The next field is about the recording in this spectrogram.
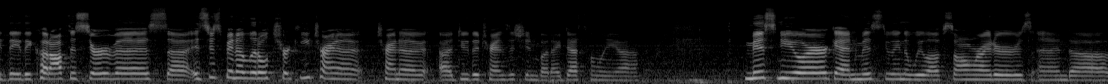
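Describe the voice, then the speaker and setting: Woman, young, higher pitch, chatty, faint background noise, video call. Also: fairly bright tone. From French Canada, Montreal. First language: French. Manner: chatty, giggly, trailing restarts. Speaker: guest songwriter. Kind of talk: casual chat.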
